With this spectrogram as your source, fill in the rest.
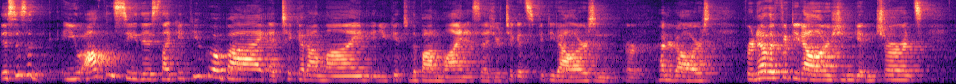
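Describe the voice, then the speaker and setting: A woman at a very fast pace with hardly any pauses and lively intonation, audible room echo and noticeable background noise. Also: medium pitch for a woman. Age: 50s. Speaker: travel vlogger. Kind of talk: explainer tutorial.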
